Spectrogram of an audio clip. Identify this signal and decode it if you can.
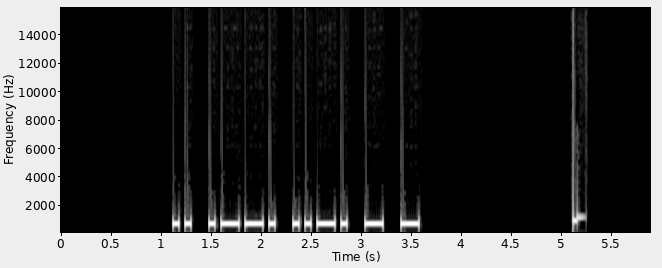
Morse code, heard as a keyed tone, about 20 wpm, 700 Hz. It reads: IPFTT
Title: Code Groups - 5 Letters - 20wpm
